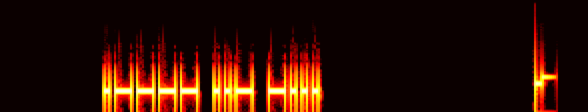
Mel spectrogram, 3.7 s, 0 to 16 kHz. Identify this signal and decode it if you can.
Morse code, heard as a keyed tone, about 36 wpm, 700 Hz. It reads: 1UB
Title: Three Challenging Letter-Number Combinations 35wpm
